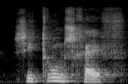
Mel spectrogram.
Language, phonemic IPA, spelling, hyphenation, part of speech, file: Dutch, /siˈtrunˌsxɛi̯f/, citroenschijf, ci‧troen‧schijf, noun, Nl-citroenschijf.ogg
- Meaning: a slice of lemon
